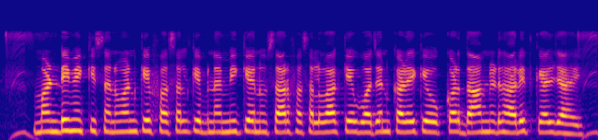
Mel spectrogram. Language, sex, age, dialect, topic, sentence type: Magahi, female, 31-35, Western, agriculture, statement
